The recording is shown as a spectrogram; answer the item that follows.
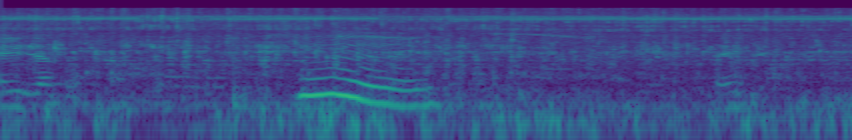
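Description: Water running from an outside tap and splashing onto a concrete floor as fish pieces are rinsed by hand. A short, falling vocal sound comes about one and a half seconds in.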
